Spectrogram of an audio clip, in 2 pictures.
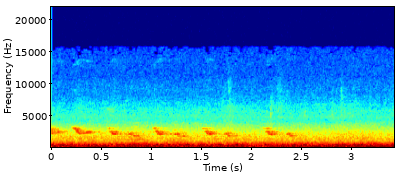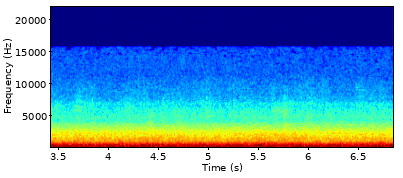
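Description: LA Metro light-rail train standing at a station, humming steadily with a few low steady tones. A string of short high chirps runs through the first two seconds or so.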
